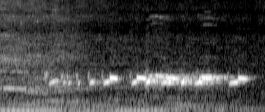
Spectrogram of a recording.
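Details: Local and crossbred zebra doves answering one another in a lively chorus, all birds joining in; a run of rapid, trilled cooing notes near one pitch, with a soft low hum beneath.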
